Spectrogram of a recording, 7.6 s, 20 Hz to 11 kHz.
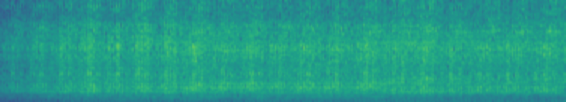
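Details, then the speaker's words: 2007 BMW 328xi, customer complaint of engine noise, loud tapping at start-up then fading; at idle light even tapping about two to three per second from top of engine, engine ticking; lifters suspected, cause unconfirmed. "What we're hearing right now sounds like a little tapping coming from the top. Gotta find out whether it's the lifters or something. Oh, it's loud over here."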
